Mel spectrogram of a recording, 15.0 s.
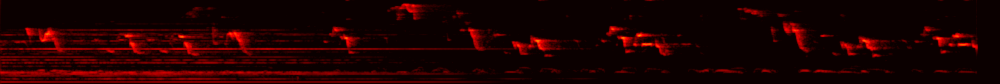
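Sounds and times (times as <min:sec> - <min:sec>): low music drone: 0:00.0 - 0:10.2
birds chirping: 0:00.0 - 0:12.0.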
